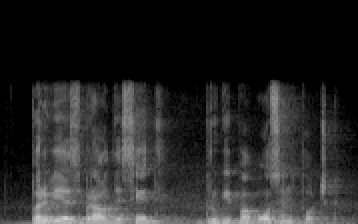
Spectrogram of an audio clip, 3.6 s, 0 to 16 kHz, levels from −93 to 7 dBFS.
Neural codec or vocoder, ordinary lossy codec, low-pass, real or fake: none; none; 9.9 kHz; real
